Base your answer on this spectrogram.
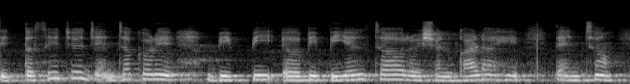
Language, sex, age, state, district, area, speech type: Marathi, female, 18-30, Maharashtra, Nagpur, urban, spontaneous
